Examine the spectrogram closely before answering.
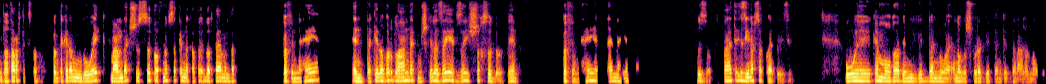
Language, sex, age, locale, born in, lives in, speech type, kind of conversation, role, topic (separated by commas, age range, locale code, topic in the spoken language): Arabic, male, 40-44, ar-EG, Egypt, Portugal, conversation, unstructured, none, إزاي بتتعامل مع موقف بيحتاج إنك تاخد قرار أخلاقي صعب؟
